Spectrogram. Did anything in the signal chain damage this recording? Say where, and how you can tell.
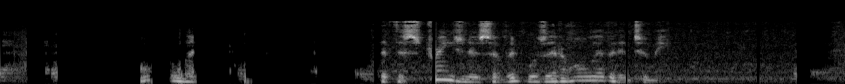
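Yes. Faint second-voice scraps sit under the talker at 0.00 to 0.28 s, 0.45 to 0.60 s, 7.93 to 7.99 s and 8.16 to 8.20 s, roughly 15 to 30 dB down. That's likely the other side's voice leaking through from the loudspeaker, with the echo canceller in call processing not fully removing it.

Right around those scraps the room tone ducks hard, up to about 40 dB, between 0.29 and 0.63 s and again from 7.99 to 8.28 s, about 200 to 300 milliseconds each time before springing back. That's background gated by the echo canceller, clamping the mic while far-end audio played.

From 0.91 to 3.44 s the talker's own level keeps sagging and breaking up, dropping by as much as around 40 dB across most of that stretch. The likely cause is speech suppressed in double talk: both ends talking, and the canceller pulling everything down because it couldn't separate them.

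Three hard holes sit at 4.32 to 4.36 s (40 ms), 6.26 to 6.28 s (25 ms) and 7.57 to 7.60 s (about 32 ms). These are blocks of digital silence from the driver or buffer stage, most likely where output wasn't filled in time, and the sound cut out with no fade.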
